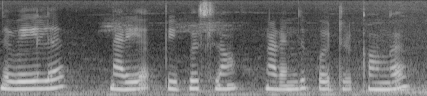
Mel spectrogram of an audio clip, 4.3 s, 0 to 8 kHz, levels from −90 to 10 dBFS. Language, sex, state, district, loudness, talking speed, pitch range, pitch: Tamil, female, Tamil Nadu, Namakkal, -14 LUFS, 100 wpm, 225-245 Hz, 235 Hz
